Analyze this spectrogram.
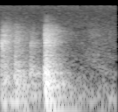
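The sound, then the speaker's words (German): A waiting room door swings shut with a single short, low thud and a brief fading tail, heard alone. “Einen Moment noch, ich will nur das Wartezimmer schließen.”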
